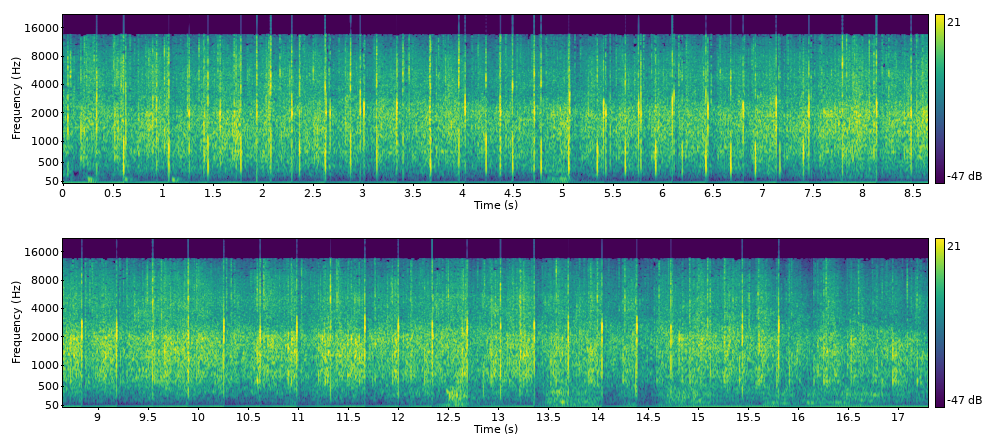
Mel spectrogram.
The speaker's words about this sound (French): Maintenant, je vous prie, il y a la collègue, camarade et conseillère fédérale Ruth Dreyfus qui vient d'entrer dans la salle. Je vous invite à l'applaudir.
